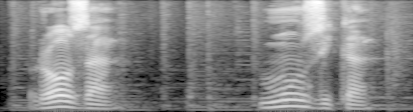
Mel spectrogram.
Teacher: pronunciación sonora de la s apoyamos la lengua en el paladar casi tocando los dientes de arriba casi no tocando los y pronunciamos las palabras en italiano rosa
